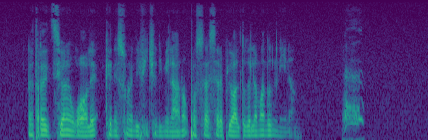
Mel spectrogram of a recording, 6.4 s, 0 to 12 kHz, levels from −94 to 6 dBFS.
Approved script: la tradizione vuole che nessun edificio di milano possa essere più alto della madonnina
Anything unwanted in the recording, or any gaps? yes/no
yes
